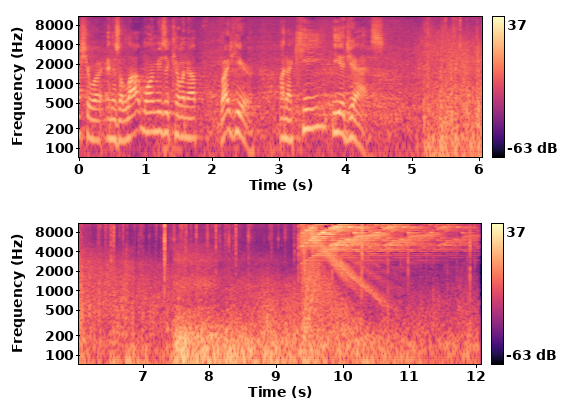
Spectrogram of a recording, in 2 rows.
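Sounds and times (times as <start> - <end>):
falling sweep: 9.4 - 12.0.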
